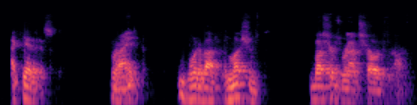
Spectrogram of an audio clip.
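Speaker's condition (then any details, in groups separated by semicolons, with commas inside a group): No condition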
